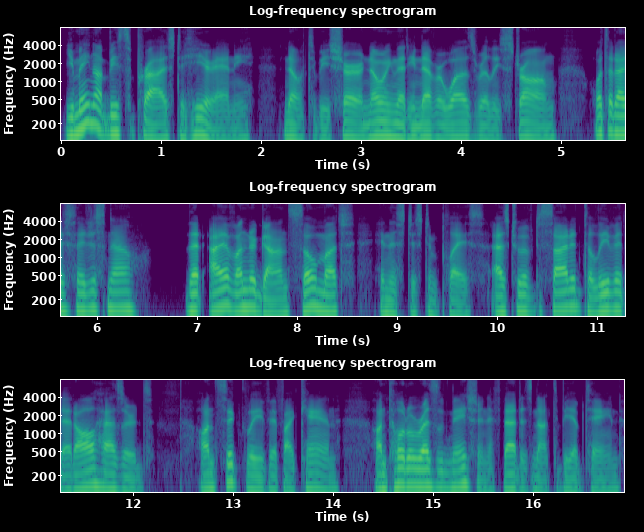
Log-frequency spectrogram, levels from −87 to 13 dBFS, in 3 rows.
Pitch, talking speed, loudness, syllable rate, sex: 110 Hz, 210 wpm, -21 LUFS, 5.7 syllables/s, male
